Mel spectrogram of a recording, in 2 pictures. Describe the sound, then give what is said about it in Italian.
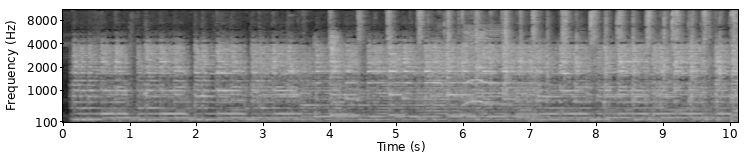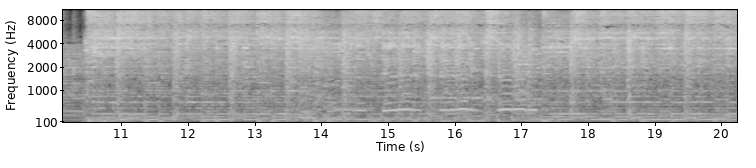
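A live band improvises a melodic, Chinese-style song, starting with a lighter, steady groove before the full band crashes in louder halfway through with driving drums and gritty, distorted instruments. “è una roba per gli amanti di genere cineserie eh, quindi la faccio.”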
